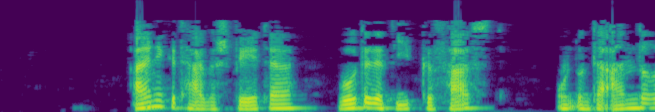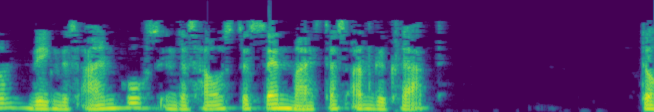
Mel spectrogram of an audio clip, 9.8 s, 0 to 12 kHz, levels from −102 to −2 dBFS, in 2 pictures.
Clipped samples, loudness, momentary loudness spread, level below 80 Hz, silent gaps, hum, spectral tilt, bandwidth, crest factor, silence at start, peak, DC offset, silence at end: under 0.1%; -16 LUFS; 7 LU; -48 dBFS; 8.49-8.86 s, 9.19-9.25 s, 9.47-9.60 s; none; -6.5 dB/octave; 6.6 kHz; 16 dB; 1 s; 0 dBFS; under 0.1%; 0 s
